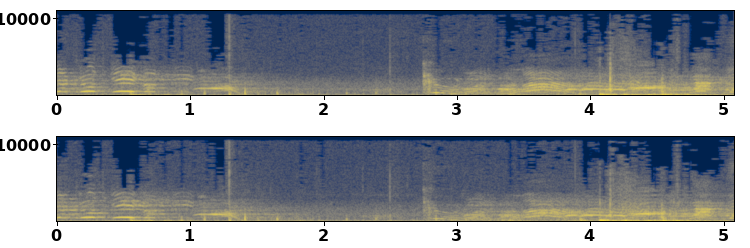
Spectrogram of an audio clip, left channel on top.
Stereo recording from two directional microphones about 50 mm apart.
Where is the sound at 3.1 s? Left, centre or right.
Right.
